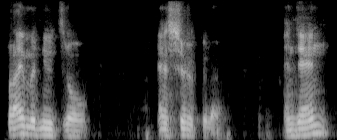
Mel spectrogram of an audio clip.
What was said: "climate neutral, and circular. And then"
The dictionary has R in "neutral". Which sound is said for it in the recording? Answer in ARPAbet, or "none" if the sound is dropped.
R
